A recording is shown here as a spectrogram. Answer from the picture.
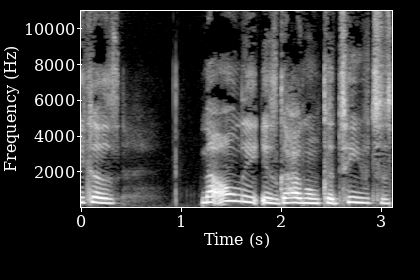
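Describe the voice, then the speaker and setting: A woman talks at a fairly slow pace. Behind her, the background is quiet. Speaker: podcast host. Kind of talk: solo monologue podcast, reflective talk.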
